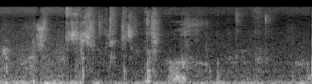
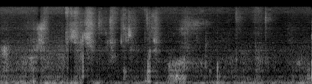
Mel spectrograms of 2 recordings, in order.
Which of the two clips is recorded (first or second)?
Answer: first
